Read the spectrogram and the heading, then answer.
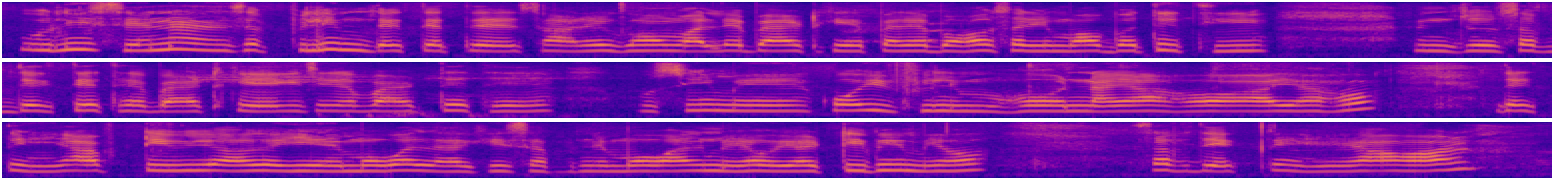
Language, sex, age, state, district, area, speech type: Urdu, female, 18-30, Bihar, Supaul, rural, spontaneous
